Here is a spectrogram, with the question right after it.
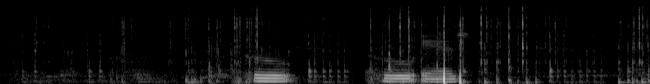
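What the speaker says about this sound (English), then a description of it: "something's wrong with my typing today" Computer keyboard typing in a coding session, with quick clicking keystrokes through most of the stretch and brief bursts of a man's speech over them.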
